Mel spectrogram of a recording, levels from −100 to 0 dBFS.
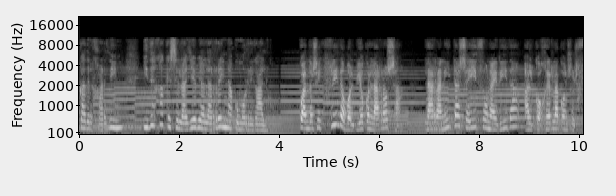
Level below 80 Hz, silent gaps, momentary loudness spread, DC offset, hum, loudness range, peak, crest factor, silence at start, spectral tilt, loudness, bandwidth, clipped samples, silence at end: -74 dBFS; none; 10 LU; under 0.1%; none; 2 LU; -8 dBFS; 20 dB; 0 s; -3.5 dB/octave; -28 LUFS; 10 kHz; under 0.1%; 0 s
